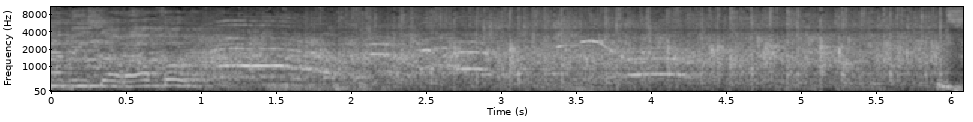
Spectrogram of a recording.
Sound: audience cheering

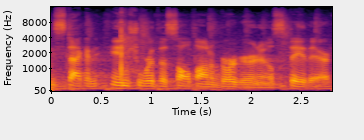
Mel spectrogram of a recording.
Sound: claps hands

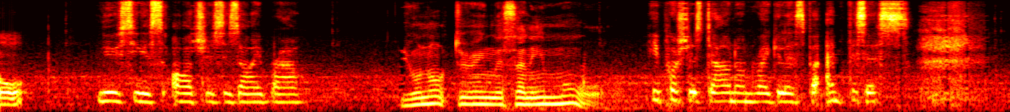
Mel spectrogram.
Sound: Regulus gasps

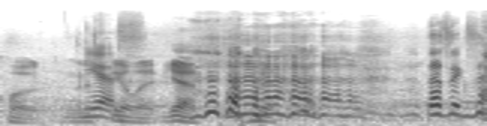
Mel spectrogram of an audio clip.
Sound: laughing

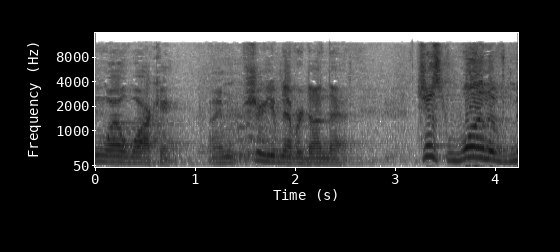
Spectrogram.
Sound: laughter

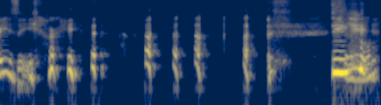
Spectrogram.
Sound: laughs

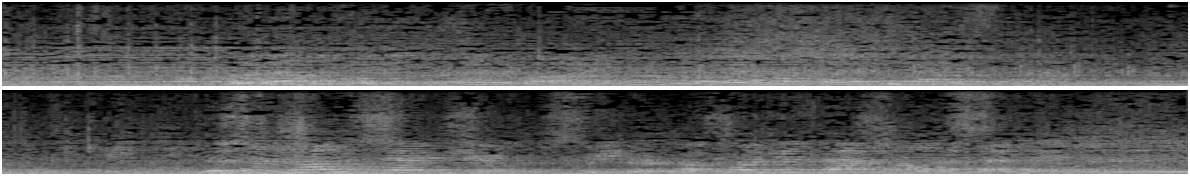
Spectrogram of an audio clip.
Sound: cheering and applause

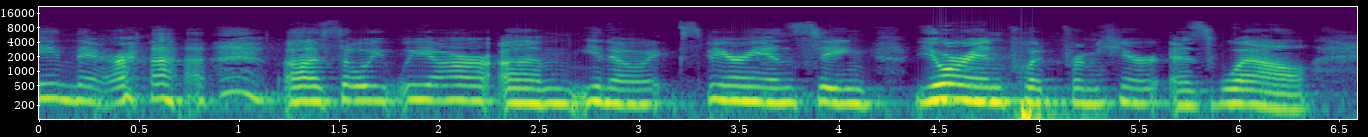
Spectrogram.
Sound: laughs

